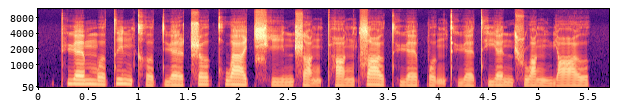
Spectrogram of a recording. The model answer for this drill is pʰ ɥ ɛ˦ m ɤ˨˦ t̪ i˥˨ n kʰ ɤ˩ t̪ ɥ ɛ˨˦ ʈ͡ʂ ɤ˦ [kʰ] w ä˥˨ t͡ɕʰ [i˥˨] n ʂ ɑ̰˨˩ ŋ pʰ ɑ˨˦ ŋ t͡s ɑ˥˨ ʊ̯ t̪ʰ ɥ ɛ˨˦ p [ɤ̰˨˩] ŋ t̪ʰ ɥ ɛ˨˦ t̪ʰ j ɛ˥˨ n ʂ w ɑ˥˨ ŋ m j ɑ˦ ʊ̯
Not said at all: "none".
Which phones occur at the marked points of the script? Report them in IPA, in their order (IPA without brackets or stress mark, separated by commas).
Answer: kʰ, i˨˦, ɤ̰˨˩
